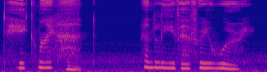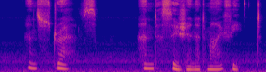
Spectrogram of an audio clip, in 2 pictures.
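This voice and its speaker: A seductive demoness played by a woman whispers in a soft, dark-toned voice, drawing out every phrase very slowly. She is commanding yet coaxing, breathy and formal, in a fantasy ASMR roleplay. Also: mid-range voice.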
